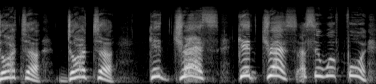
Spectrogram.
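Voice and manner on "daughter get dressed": put-on heavy, very high Puerto Rican accent. Recounting her prison mom coming to fetch her, imitating Diana Sanchez's thick Puerto Rican accent. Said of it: "thick accent, Puerto Rican accent".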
